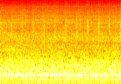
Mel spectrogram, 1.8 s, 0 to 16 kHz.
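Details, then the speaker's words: 2004 BMW 330i six-cylinder (modified, M3-style) at a Copart salvage auction, engine bay shown: steady, even idle with a constant low hum and no misses; sounds like a typical healthy BMW engine. "she sounds like a normal BMW engine to me sounds like a typical BMW engine to me"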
